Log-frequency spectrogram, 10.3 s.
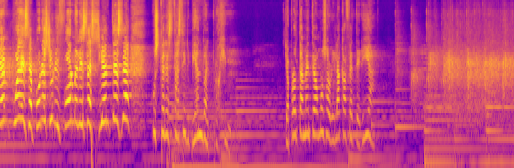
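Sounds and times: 
speech: 0:00.5 - 0:04.8, 0:05.7 - 0:07.6
audience applause: 0:08.2 - 0:10.2.

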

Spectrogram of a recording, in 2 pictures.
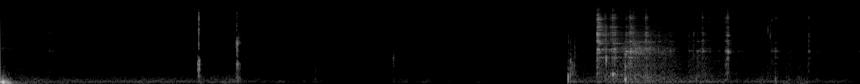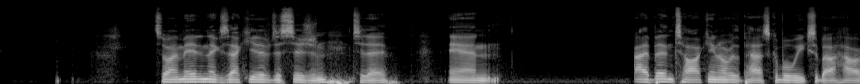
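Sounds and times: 
glass clinking while getting water: 0:06.0 - 0:08.8
speech: 0:10.2 - 0:13.7, 0:14.9 - 0:17.1.

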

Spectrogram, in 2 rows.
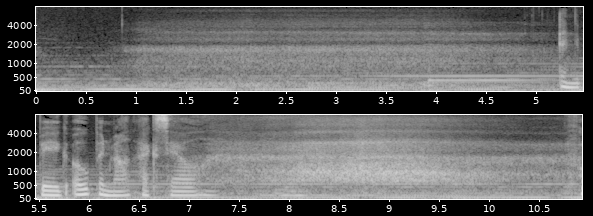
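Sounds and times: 
slow deep inhale through the nose: 0:00.9 - 0:05.2, 0:07.2 - 0:10.9
speech: 0:05.2 - 0:07.4.

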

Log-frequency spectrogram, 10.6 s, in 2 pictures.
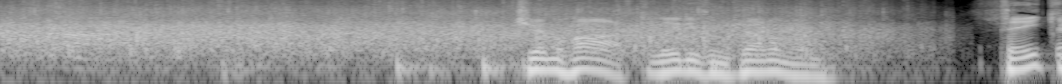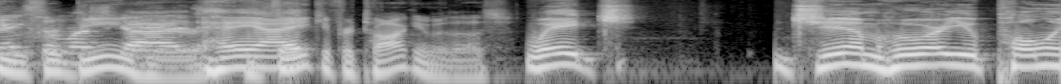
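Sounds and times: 
audience applause: 0:00.0 - 0:06.2
speech: 0:02.6 - 0:04.2, 0:05.0 - 0:08.6, 0:09.2 - 0:10.6.

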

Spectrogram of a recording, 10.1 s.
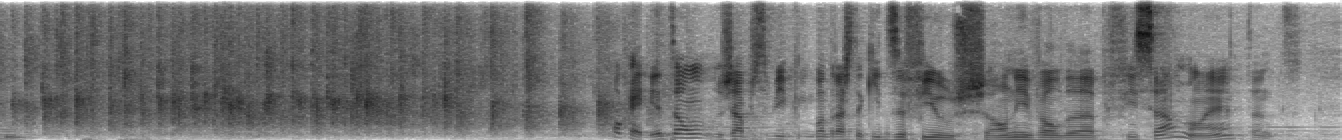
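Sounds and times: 
round of applause: 0:00.0 - 0:05.2
speech: 0:04.6 - 0:09.8.

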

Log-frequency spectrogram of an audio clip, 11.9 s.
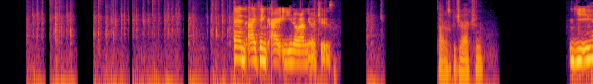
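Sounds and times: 
keystrokes on a computer keyboard: 0:00.6 - 0:04.7, 0:07.4 - 0:07.8
speech: 0:04.7 - 0:06.8, 0:08.8 - 0:09.8, 0:11.4 - 0:11.8.

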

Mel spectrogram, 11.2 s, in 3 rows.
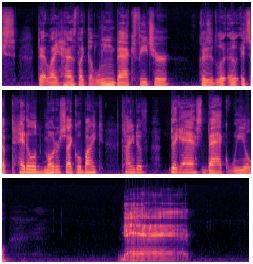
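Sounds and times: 
speech: 0:00.5 - 0:07.6, 0:09.2 - 0:10.2
loud drawn-out burp: 0:09.2 - 0:10.4.

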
